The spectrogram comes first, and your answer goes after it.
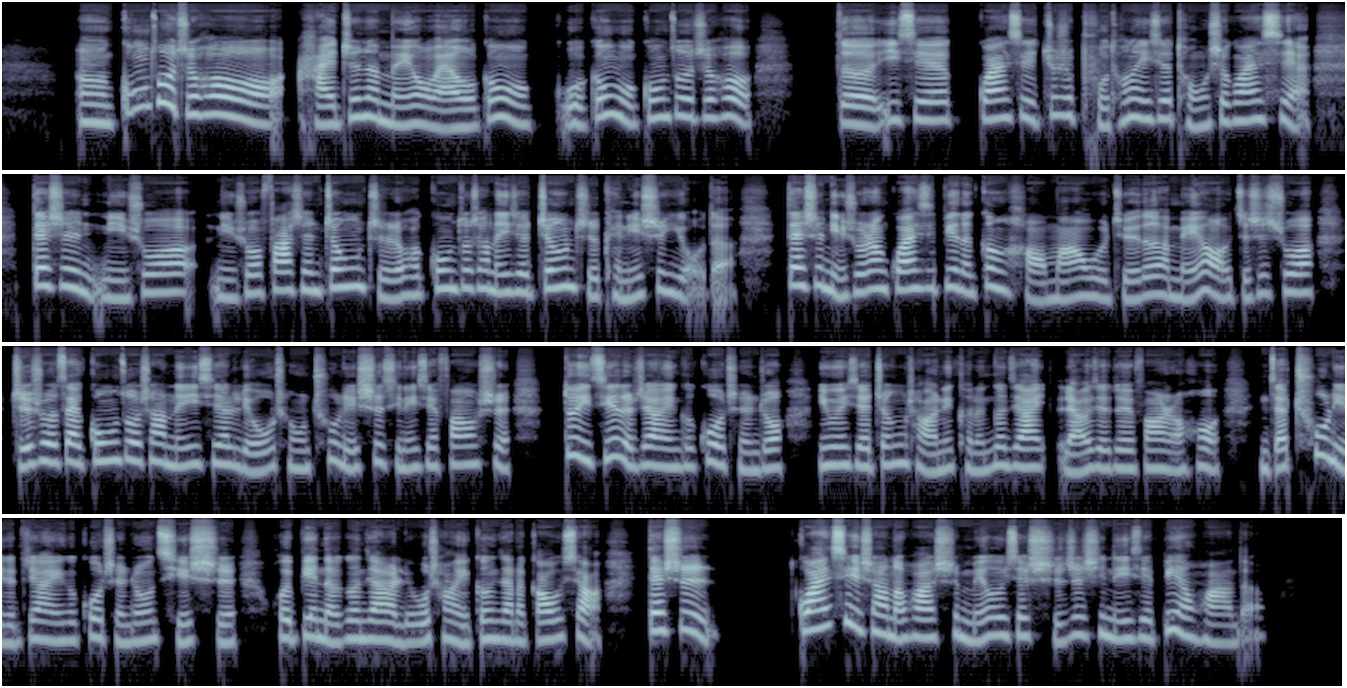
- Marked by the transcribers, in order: none
- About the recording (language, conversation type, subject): Chinese, podcast, 有没有一次和解让关系变得更好的例子？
